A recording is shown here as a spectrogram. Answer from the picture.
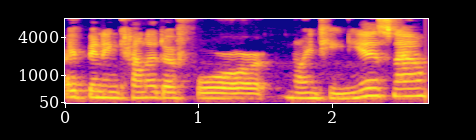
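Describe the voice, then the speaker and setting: A woman speaks in a Lancashire accent, her voice somewhat breathy with ordinary pitch variation. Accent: northern English (Lancashire). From northern England, Blackburn, Lancashire. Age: 50s. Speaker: chronic illness vlogger. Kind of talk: casual vlog talk. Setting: home apartment, downtown high rise.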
